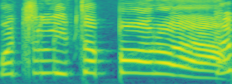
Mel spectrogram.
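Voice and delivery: put-on very high, loud, heavy New York accent. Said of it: "she was going".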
